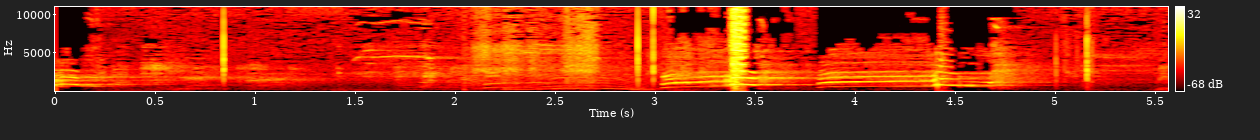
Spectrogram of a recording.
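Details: Husky excited before the dog park produces arching, groaning notes that rise and fall, followed by a sharp click and clear sliding howl-like cries, with a person talking to it around the sounds.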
